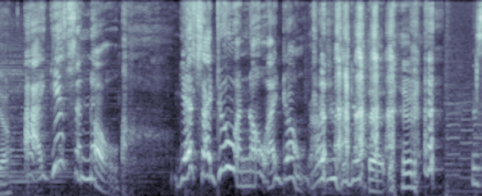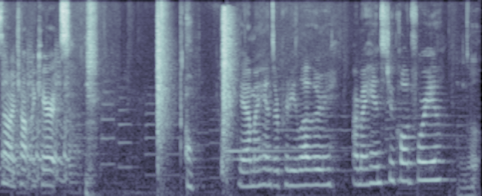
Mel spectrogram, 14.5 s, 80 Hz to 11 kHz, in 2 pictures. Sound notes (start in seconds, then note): 4.7 laughing; 8.6 client laughing; 9.6 hand slapping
